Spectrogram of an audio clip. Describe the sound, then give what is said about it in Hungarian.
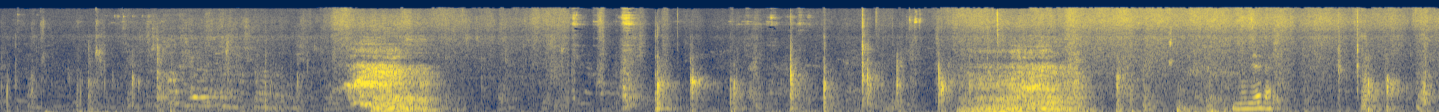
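Horses, including one or two stallions kept in a paddock and stable, neigh in two loud, drawn-out bursts a few seconds apart, while sharp, irregular hoof clops sound throughout. “Hát ők legelőn vannak alapvetően, úgyhogy a legelőre kerülnek vissza csak azok vannak benne, akik kiképzés alatt vannak, illetve egy-két csődörünk van, aki karámban, illetve az istállóban van.”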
